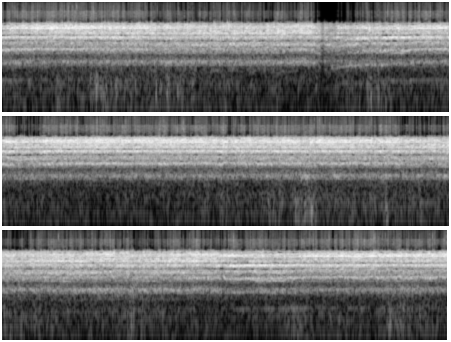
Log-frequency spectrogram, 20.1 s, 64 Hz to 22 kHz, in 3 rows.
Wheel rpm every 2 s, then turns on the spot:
230, 210, 200, 220, 230, 230, 220, 210, 220, 230.
none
